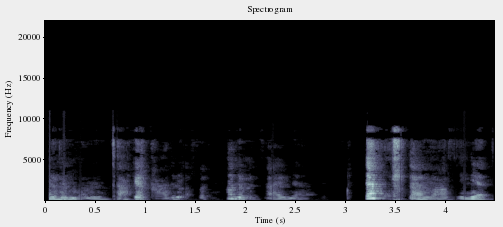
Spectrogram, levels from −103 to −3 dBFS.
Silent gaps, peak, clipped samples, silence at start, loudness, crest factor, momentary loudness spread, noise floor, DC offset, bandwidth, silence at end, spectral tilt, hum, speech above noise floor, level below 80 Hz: 2.84-2.96 s, 3.07-3.20 s; -12 dBFS; under 0.1%; 0.05 s; -35 LUFS; 26 dB; 25 LU; -55 dBFS; under 0.1%; 9.4 kHz; 0.1 s; -3.5 dB/octave; none; 13 dB; -74 dBFS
